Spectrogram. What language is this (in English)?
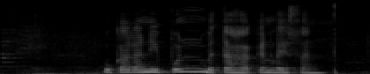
Javanese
